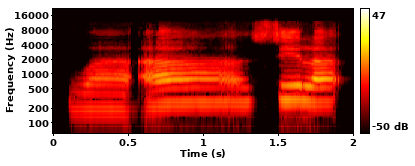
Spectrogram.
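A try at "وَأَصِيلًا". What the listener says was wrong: Yang panjangnya mana saya tanya. Kenapa yang lainnya ikut panjang sama akhir doang ya?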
